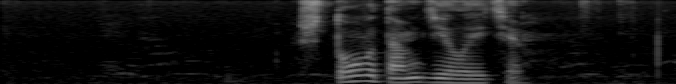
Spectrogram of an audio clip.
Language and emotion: Russian, neutral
